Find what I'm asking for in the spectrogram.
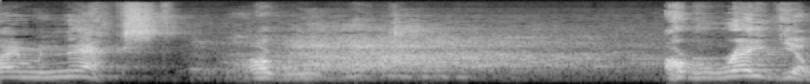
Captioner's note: laughter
